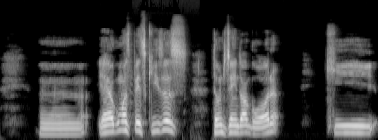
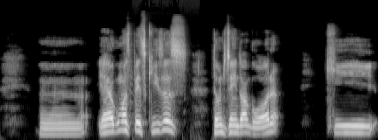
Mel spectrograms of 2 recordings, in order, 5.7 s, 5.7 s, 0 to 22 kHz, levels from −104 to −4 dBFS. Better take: neither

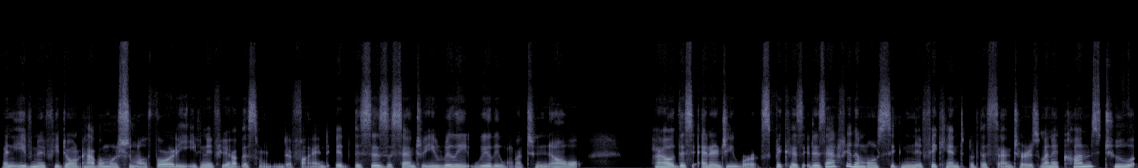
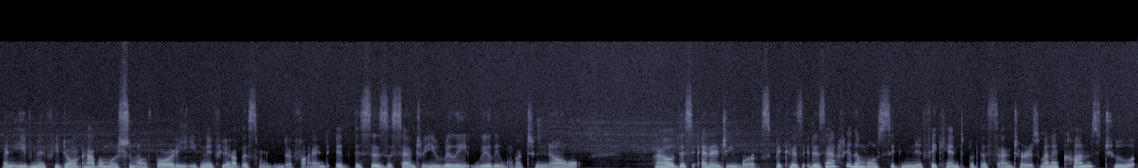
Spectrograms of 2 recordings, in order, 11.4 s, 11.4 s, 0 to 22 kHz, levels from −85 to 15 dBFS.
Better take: first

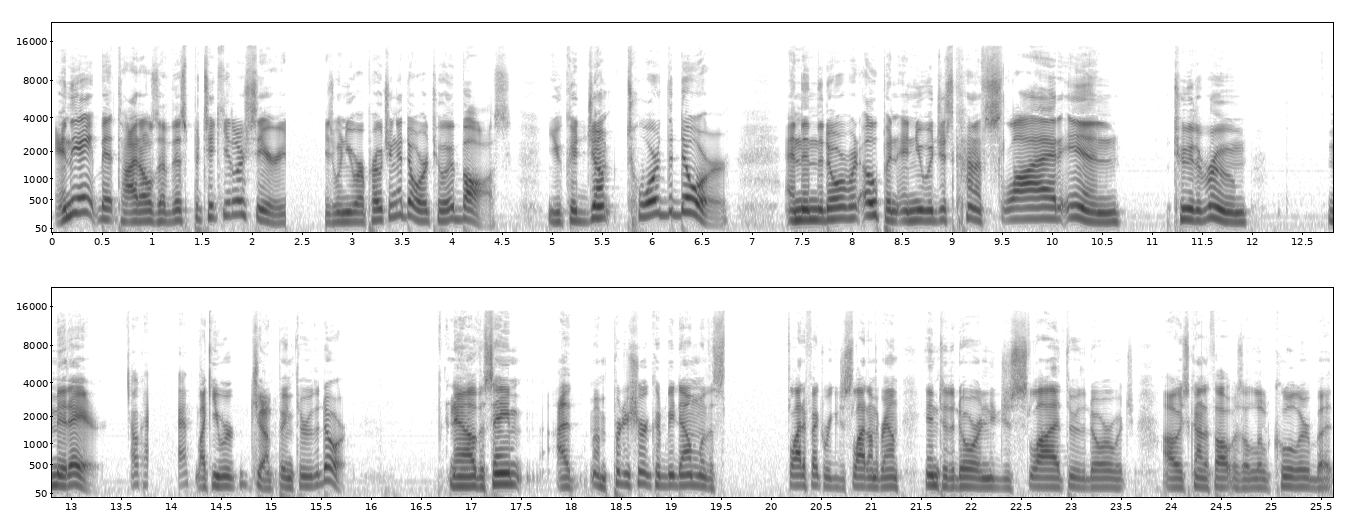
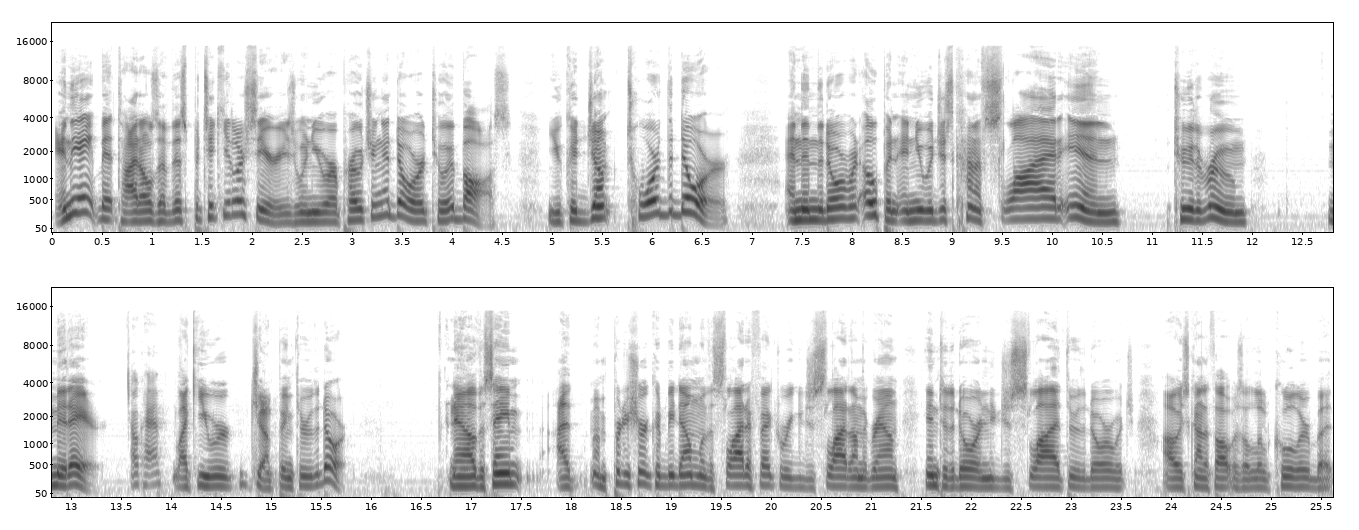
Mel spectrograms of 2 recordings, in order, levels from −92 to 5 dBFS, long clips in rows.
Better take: second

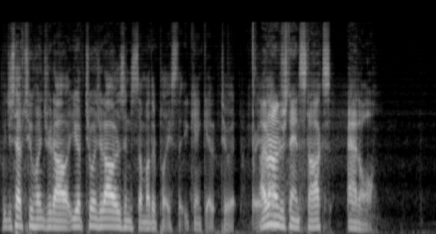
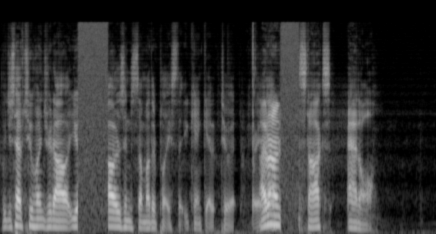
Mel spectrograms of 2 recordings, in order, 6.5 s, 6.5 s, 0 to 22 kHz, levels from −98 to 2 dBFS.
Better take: first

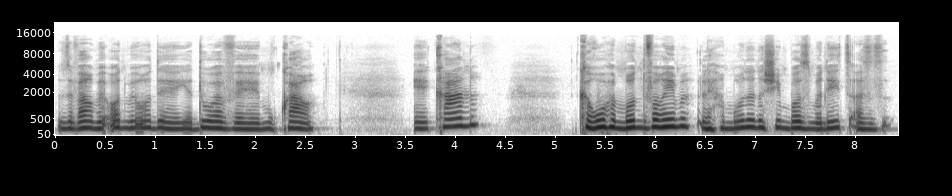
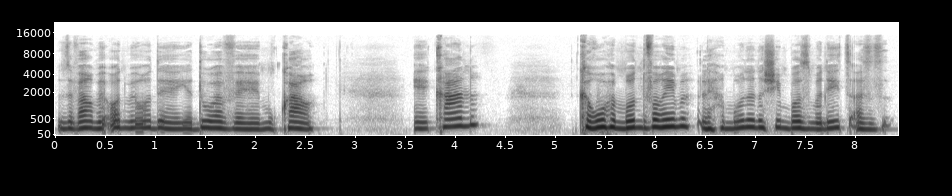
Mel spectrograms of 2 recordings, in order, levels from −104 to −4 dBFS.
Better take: neither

